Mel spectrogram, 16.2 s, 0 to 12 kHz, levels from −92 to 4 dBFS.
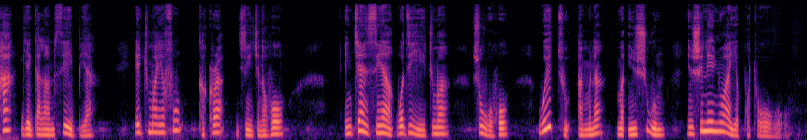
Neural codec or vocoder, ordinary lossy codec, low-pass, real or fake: none; MP3, 96 kbps; 10.8 kHz; real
